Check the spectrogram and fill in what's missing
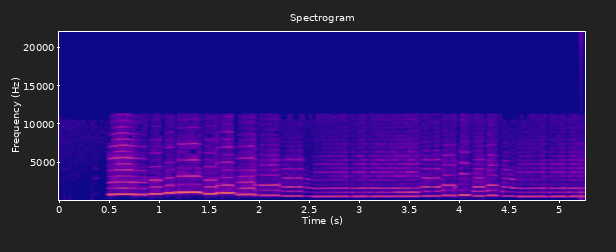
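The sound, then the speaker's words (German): A school recorder made in the workshop is test-played after its block has been tapped back in: a short run of clear, breathy notes, stepping up and down in pitch before settling on a few longer held tones, loud and without any talking. “Also jede Schulblockflöte, ich tue jetzt den Block wieder reinklopfen. Und jetzt wollen wir mal hören, ob es schon befriedigt.”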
